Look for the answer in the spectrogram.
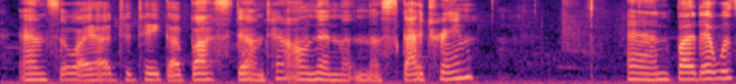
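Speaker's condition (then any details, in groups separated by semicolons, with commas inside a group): Mild cerebral palsy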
